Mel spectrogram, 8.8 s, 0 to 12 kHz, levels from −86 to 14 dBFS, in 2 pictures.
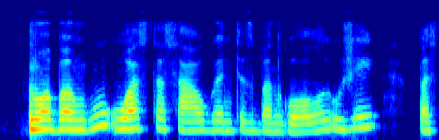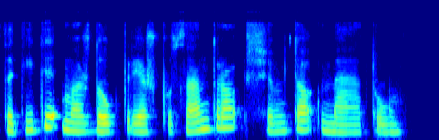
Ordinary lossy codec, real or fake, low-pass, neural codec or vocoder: Opus, 16 kbps; fake; 7.2 kHz; codec, 16 kHz, 6 kbps, DAC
